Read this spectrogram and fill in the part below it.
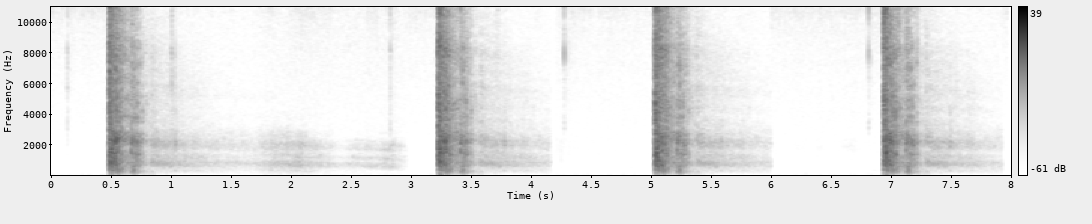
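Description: A Smith & Wesson 38 Special revolver fires four sharp, loud shots at uneven spacing of about two seconds, each a hard crack trailing into a short outdoor echo.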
